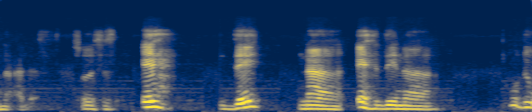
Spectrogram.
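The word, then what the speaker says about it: اهدنا: So this is pronounced na, ihdina.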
